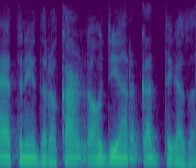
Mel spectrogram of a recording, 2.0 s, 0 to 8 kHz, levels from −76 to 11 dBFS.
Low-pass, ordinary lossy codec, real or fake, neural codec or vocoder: none; none; fake; codec, 16 kHz, 0.5 kbps, X-Codec, WavLM features, trained on Multilingual LibriSpeech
